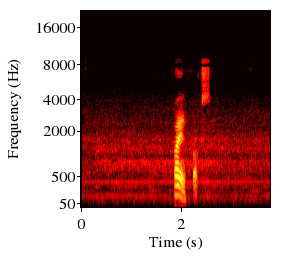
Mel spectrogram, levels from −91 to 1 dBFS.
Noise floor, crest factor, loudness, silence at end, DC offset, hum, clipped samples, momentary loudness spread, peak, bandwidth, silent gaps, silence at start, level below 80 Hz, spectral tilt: -57 dBFS; 24 dB; -25 LUFS; 1.25 s; under 0.1%; none; under 0.1%; 17 LU; -6 dBFS; 9.4 kHz; none; 1.85 s; -80 dBFS; -3.5 dB/octave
